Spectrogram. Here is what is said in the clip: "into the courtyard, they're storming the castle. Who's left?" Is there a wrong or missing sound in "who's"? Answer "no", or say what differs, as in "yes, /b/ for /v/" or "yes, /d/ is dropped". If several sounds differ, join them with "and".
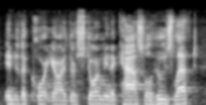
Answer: no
